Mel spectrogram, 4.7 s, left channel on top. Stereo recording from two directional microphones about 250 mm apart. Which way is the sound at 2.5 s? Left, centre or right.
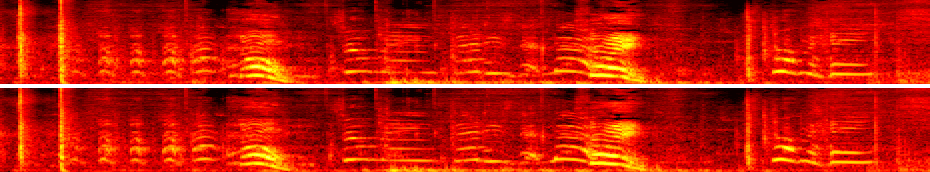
Right.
